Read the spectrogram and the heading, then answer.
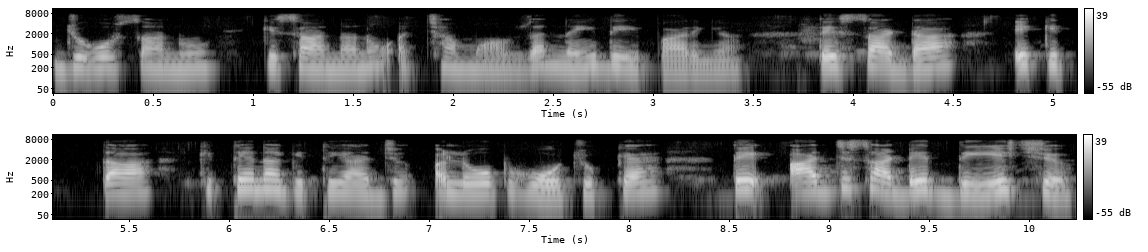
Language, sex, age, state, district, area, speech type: Punjabi, female, 30-45, Punjab, Patiala, rural, spontaneous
